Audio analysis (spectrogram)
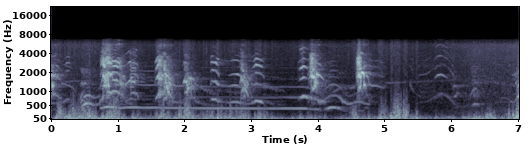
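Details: An Alaskan Malamute and Dachshunds howl outdoors at a siren: one long steady howl beneath higher wavering, yelping howls from the dachshunds trying to join in.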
